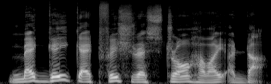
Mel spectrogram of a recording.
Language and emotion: Urdu, neutral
